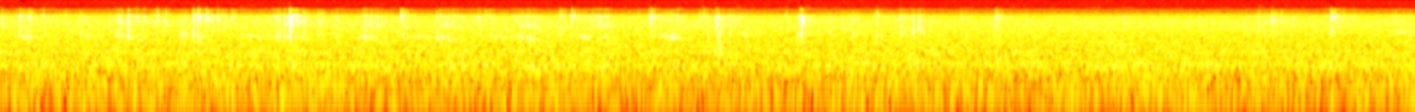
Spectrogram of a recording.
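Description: Cat chewing a piece of rubber band: faint, irregular little clicks and smacks from its mouth, thinning out after about four seconds.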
